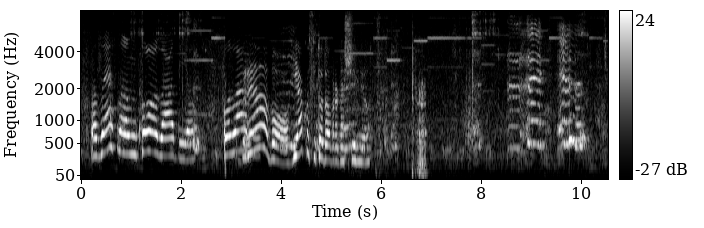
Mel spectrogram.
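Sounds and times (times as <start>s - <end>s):
speech: 0.2s - 7.0s
crying and sobbing: 3.2s - 5.8s, 7.9s - 10.3s.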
